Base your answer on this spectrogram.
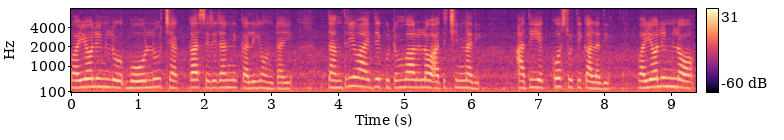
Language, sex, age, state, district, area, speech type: Telugu, female, 18-30, Andhra Pradesh, Eluru, rural, spontaneous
